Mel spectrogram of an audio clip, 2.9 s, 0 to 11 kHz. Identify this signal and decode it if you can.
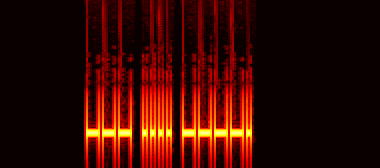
Morse code, heard as a keyed tone, about 40 wpm, 700 Hz. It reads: OH9
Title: Callsign Prefixes for Top 25 DXCC - 40wpm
